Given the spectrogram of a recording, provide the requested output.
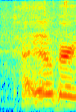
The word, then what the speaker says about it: Kyogre: Kyogre, yep.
